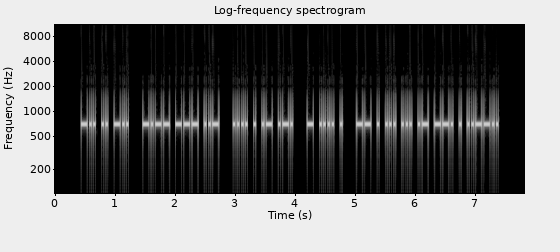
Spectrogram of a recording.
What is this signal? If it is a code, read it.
Morse code, heard as a keyed tone, about 34 wpm, 700 Hz. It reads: DID YOU HEAR THE MESSAGE?
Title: Sentences from Top 1100 Words 35wpm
